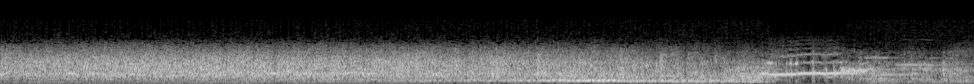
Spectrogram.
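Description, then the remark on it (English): A loud, steady engine rumble of a car driving up in front of 79 Wistful Vista, then a wavering, high-pitched brake squeal near the end as it pulls to a stop and the noise settles. “But just as we open their show tonight, who should be driving up in front of 79 Wistful Vista, home from their vacation, but Fibber McGee and Molly.”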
